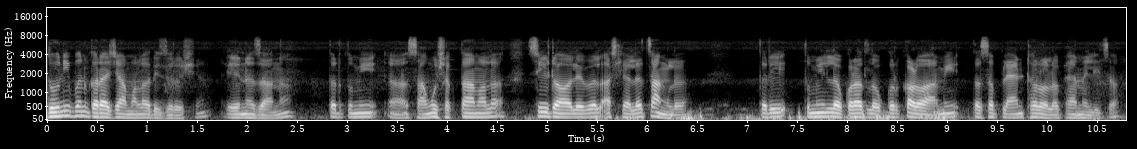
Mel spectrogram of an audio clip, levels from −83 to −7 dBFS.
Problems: constant background noise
